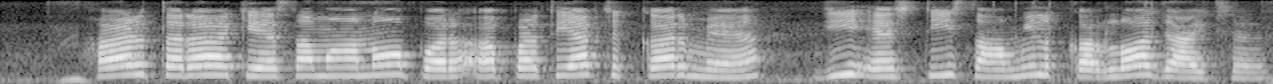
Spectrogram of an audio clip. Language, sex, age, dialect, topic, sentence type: Maithili, female, 25-30, Angika, banking, statement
